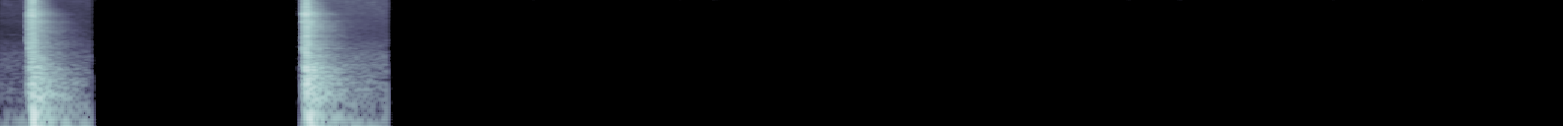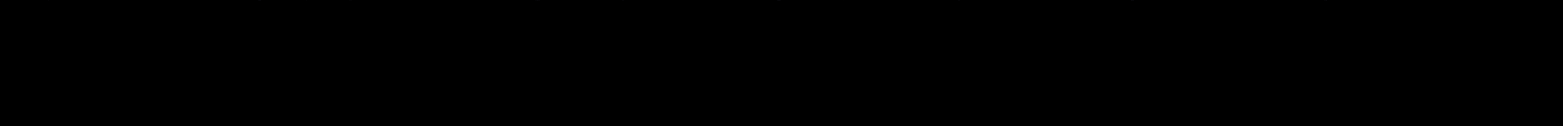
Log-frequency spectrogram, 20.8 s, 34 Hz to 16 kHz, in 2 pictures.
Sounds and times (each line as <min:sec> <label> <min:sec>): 0:00.0 driver side door of an MG-B being closed 0:00.6
0:02.0 driver side door of an MG-B being closed 0:02.6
